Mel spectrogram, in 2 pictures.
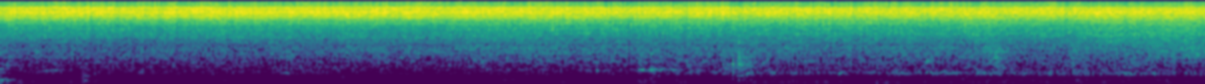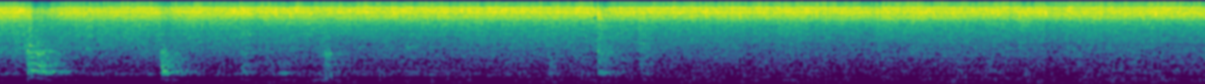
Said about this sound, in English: I'm just cooking some food, love.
